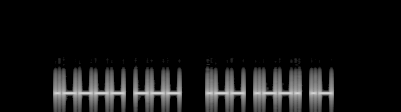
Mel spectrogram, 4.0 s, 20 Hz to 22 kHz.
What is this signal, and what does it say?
Morse code, heard as a keyed tone, about 30 wpm, 700 Hz. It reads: 1O WPA
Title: Winter Field Day Exchanges 30wpm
